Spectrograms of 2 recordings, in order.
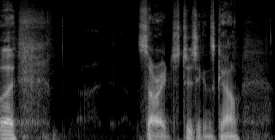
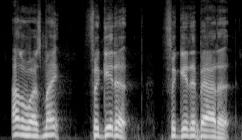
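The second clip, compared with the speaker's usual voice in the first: louder, higher mock threat; hammed-up tough-guy warning to the sponsor; 5 semitones higher, 7 dB louder than usual.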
